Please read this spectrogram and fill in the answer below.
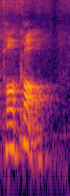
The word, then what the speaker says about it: Paul Call: It rhymes. Paul Call. Paul Call.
